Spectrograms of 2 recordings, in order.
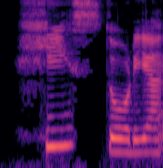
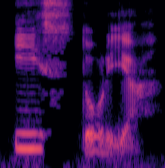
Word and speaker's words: historia: very often so again h is always silent it's like if it's never there so if i read this to you it's not going to be historia it's going to be istoria okay right h is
